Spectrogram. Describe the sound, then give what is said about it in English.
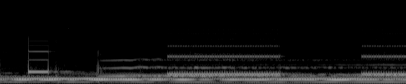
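A steady telephone dial tone hums throughout, with brief clicks and a brighter ringing tone layered in partway through as a call is placed. No one speaks. “I'll call”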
